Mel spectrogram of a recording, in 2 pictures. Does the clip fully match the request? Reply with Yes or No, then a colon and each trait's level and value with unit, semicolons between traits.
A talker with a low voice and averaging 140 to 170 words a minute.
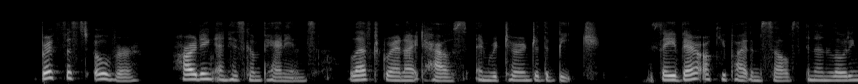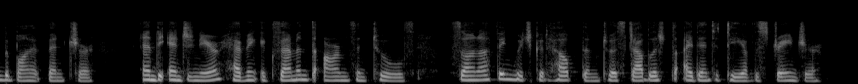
No: high, 190 Hz; average, 155 wpm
